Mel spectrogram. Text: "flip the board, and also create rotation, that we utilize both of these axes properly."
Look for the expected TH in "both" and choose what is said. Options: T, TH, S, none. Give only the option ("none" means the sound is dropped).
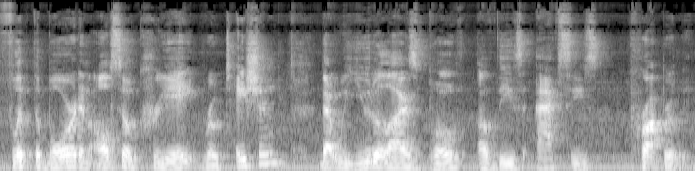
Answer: TH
